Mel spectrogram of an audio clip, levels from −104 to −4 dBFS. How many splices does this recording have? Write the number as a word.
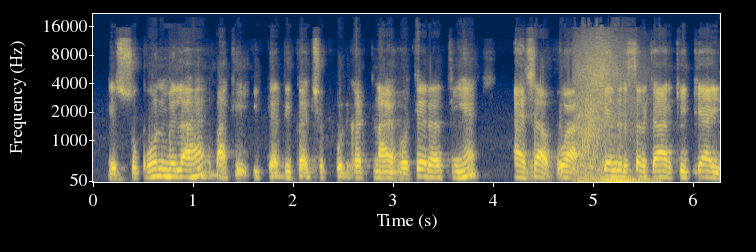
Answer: one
